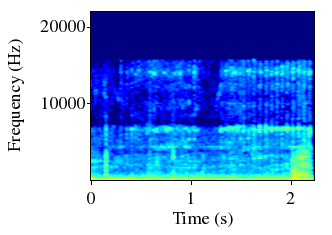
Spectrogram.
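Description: Bicycle freewheel hub ticking rapidly as the bike coasts, over a low rumble.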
